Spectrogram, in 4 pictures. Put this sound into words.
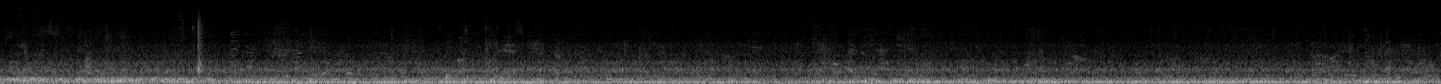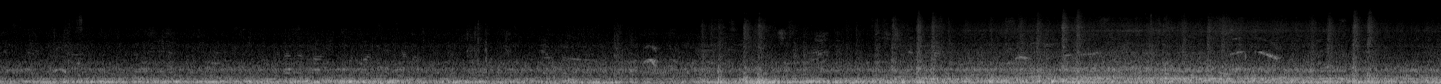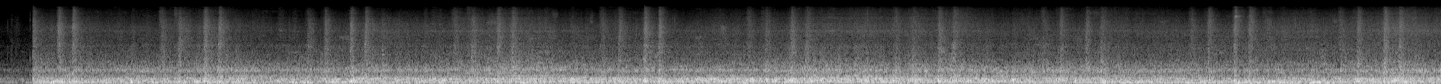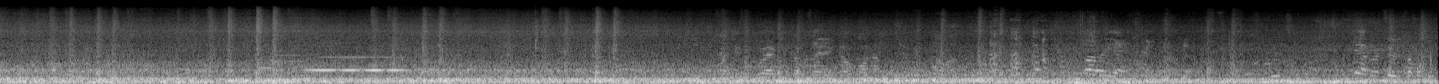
Ambience Train 1
It is taken inside the local train during the journey.
train, wagoon, transport, journey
